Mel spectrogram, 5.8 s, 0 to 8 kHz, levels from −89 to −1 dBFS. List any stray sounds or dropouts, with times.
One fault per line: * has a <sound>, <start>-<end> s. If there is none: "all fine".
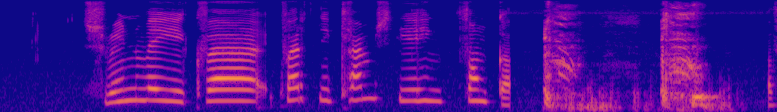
* has a cough, 4.1-5.6 s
